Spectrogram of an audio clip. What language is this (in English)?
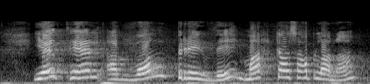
Icelandic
